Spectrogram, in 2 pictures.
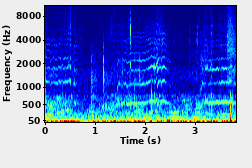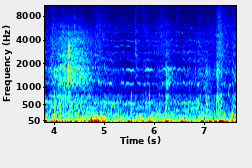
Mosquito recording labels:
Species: Culex pipiens complex; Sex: female; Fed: unfed; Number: one; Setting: cup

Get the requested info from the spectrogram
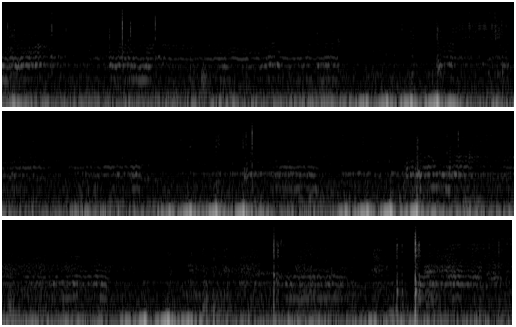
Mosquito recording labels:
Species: Anopheles arabiensis; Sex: male; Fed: unfed; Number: one; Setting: cup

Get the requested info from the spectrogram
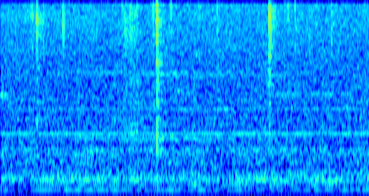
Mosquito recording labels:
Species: Anopheles gambiae s.s.; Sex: female; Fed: unfed; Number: one; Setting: insect culture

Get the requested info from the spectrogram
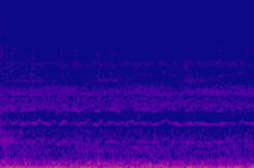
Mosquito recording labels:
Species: Anopheles arabiensis; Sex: female; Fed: unfed; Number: one; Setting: cup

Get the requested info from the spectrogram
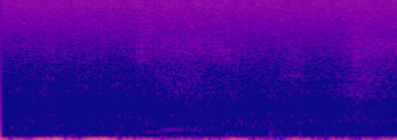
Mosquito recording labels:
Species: Culex pipiens complex; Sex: female; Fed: unfed; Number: one; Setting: cup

